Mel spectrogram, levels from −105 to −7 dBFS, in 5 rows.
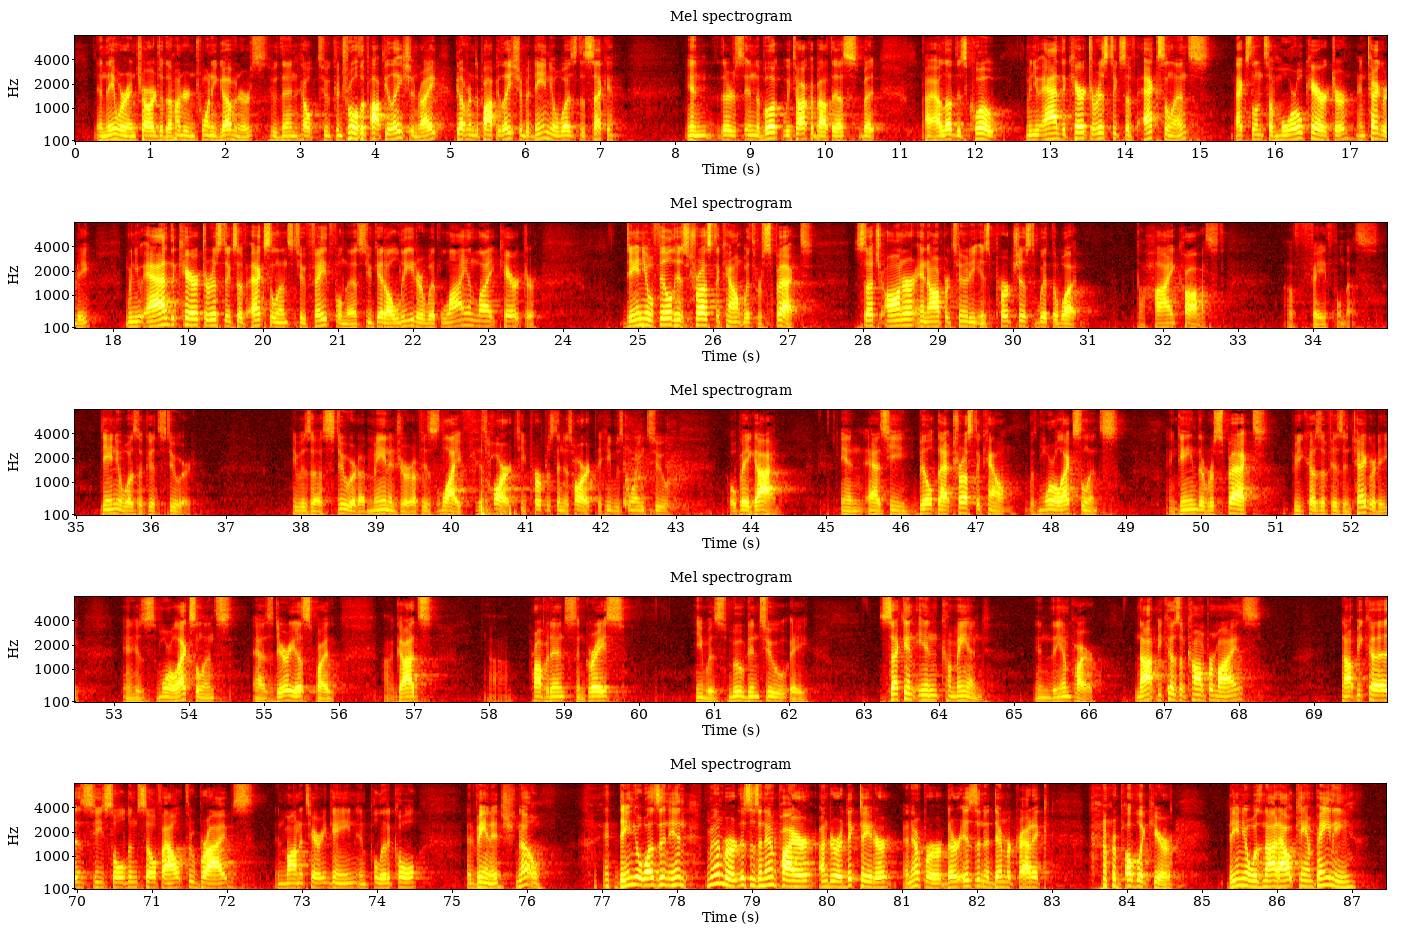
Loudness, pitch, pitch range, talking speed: -25 LUFS, 120 Hz, 105-140 Hz, 140 wpm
